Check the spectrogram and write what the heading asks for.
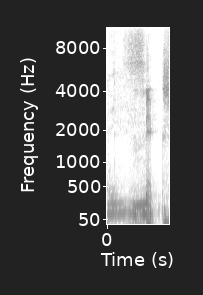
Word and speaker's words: Mx: Mix is pronounced M-I-X.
